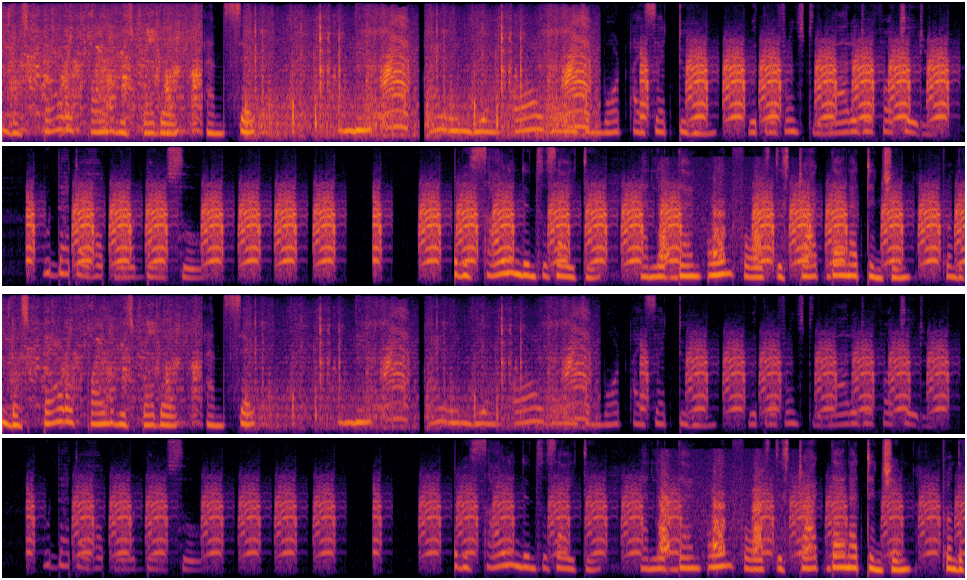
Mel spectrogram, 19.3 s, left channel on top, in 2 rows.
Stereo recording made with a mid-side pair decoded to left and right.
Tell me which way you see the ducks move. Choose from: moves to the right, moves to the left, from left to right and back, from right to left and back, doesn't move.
doesn't move.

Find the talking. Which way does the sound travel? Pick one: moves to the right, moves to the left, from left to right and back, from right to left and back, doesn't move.
from right to left and back.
